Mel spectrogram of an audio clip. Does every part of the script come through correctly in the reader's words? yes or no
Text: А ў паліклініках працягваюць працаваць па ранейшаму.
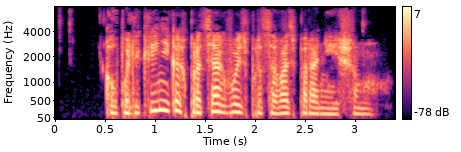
yes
